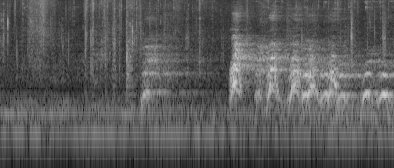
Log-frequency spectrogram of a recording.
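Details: Dog at the JAWITP (Just A Walk In The Park) dog park in Dunwoody, Georgia: a rising whine gives way to a rapid run of harmonic, yappy barks, roughly two per second, over faint background murmur.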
